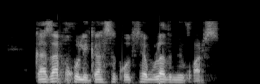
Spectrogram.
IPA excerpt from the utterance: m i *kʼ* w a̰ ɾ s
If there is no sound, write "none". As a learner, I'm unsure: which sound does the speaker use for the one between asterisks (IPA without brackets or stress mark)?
qʼ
